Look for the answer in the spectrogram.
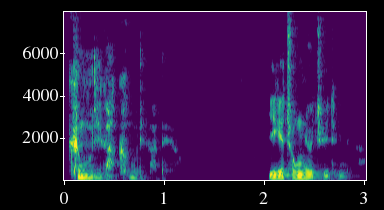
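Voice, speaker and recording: A pastor preaches a sermon in a lively, conversational way, leading his congregation in call-and-response shouts. His voice is mid-range with a breathy edge, and he talks a little fast.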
